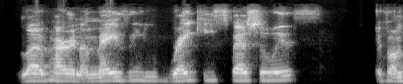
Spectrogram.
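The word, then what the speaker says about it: reiki: again call me yes I will raiki it's raiki y'all raiki I said it right yes it's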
